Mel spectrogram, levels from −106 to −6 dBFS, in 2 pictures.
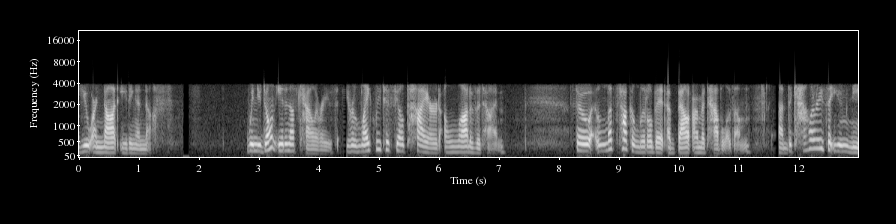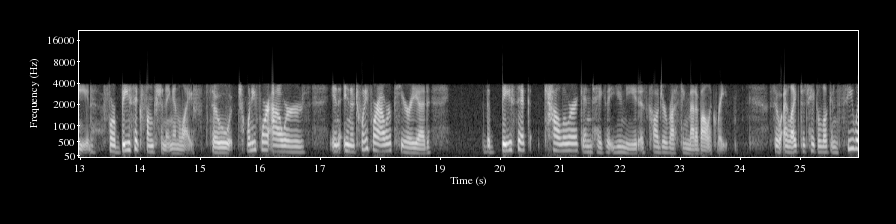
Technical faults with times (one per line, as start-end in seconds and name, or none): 4.41-4.47 packet loss with pitch repetition
8.25-8.28 packet loss with pitch repetition
11.58-11.67 packet loss with pitch repetition
21.48-21.51 packet loss with pitch repetition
